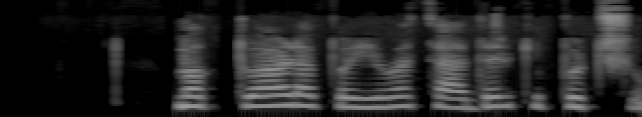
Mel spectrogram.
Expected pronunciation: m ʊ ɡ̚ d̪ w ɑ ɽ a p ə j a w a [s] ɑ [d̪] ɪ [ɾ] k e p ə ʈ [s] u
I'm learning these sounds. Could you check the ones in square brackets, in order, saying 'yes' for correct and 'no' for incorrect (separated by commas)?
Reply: no, yes, yes, no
